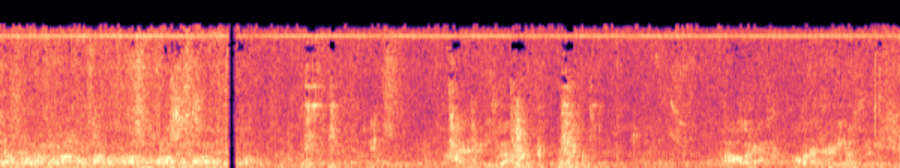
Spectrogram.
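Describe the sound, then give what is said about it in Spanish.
The large, heavy main door of a church, closed for four years, is pushed open slowly as its huge leaves turn, amid a steady wash of crowd noise and voices, with dull scraping and knocking as it gives way, as a brotherhood sets out on its penitential procession. “Están girando esos postigos enormes que tiene parece que está costando un poquito. Estaba cerrada, bien cerrada.”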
